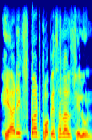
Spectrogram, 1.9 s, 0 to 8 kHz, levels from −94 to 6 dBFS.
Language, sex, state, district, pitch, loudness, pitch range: Bengali, male, West Bengal, Dakshin Dinajpur, 200 Hz, -15 LUFS, 165-215 Hz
